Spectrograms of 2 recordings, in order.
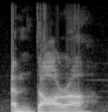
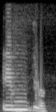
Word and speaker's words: Imdara: down with the half-elven woman, Imdara Arlagath. That's how you say her name. And Not Imdra. Imdra.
